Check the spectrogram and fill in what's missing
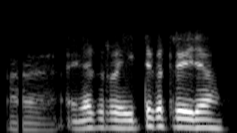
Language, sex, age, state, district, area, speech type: Malayalam, male, 18-30, Kerala, Wayanad, rural, conversation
